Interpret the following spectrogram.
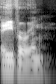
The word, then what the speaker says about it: Aeveryn: your last name the right way will you pronounce it oh it's just Ain Ain okay that's what I was gonna say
